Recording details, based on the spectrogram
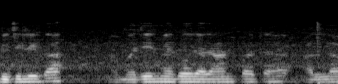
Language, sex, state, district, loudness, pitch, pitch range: Hindi, male, Bihar, East Champaran, -18 LUFS, 125 Hz, 120-125 Hz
